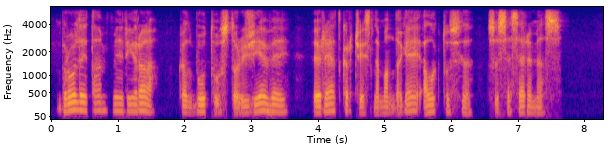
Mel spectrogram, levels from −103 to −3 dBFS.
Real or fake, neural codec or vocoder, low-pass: fake; vocoder, 44.1 kHz, 80 mel bands, Vocos; 5.4 kHz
